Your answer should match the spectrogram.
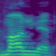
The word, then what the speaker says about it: Monmouth: And is it Monmouth? I can't remember how exactly. Yeah. Monmouth.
